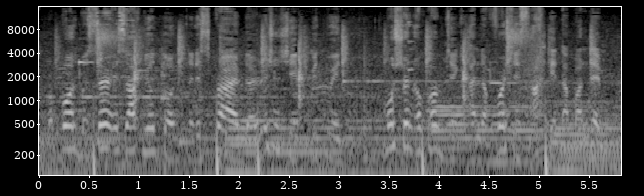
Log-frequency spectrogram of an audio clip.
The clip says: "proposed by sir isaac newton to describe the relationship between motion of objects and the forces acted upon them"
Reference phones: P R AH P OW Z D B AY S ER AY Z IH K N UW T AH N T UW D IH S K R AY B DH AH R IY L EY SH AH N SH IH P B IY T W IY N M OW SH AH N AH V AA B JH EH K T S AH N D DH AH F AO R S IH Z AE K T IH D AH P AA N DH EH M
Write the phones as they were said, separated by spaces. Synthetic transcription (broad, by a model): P R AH P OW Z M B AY S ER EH S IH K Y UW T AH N T UW D IH S K R AY B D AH R IY L EY SH AH N SH IH P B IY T W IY N M OW SH AH N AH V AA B JH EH K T AH N D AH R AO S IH S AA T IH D AH P AA N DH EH M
